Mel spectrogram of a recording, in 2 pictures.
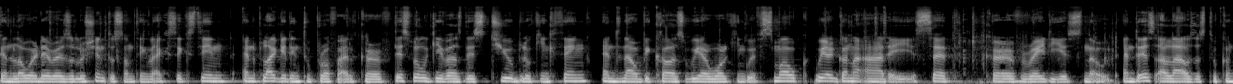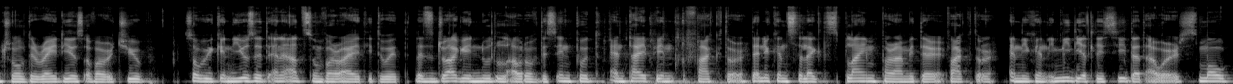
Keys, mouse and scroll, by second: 0.0-3.9 drag, 3.9-5.9 middle drag, 5.9 g, 6.9 click, 7.3 shift+middle click, 8.1 click, 9.8 space, 11.1 Down, 12.2-14.1 shift+drag, 14.1 middle click, 15.0-16.4 drag, 16.7-18.9 drag, 22.3-24.6 middle drag.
